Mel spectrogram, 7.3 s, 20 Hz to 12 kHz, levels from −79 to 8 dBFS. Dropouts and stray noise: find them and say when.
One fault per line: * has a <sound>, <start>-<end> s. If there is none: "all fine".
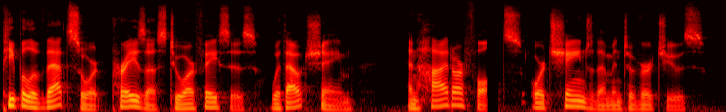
* has a dropout, 4.9-5.0 s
